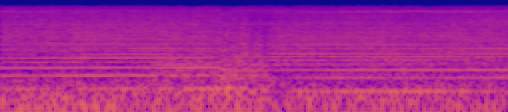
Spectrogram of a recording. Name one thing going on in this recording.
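A racing car engine drops in pitch as it shifts up a gear.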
